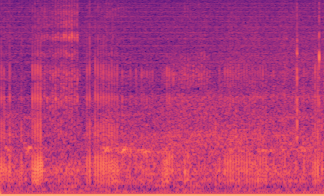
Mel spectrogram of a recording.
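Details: Purring domestic cat, low rumble with a few uneven bursts, less regular than a steady breathing rhythm, heard over a faint background hiss.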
